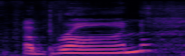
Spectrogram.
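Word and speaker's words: Aibreán: Abbron, that's how you say it in Irish.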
